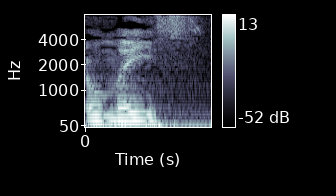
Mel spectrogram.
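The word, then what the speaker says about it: Umais (عميس): Beliau adalah Asma bintu Umais. Asma, penyebutannya Asma'u bintu Umais. Tulisannya Ain Mim Ya Sin, dibacanya Umais.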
